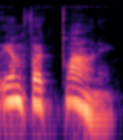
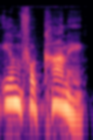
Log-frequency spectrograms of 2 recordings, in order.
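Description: First: The word is said with a click sound. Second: The word is said without a click sound. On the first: The speaker calls it right. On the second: The speaker calls it wrong.

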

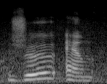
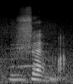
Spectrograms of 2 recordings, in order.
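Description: First: The vowel of je is kept before aime. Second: The vowel of je is dropped before aime. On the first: The speaker calls it wrong. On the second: The speaker calls it right.

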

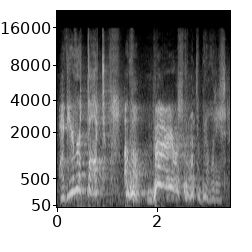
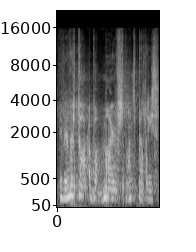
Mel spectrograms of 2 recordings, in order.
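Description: First: It is delivered with strong passion. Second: It is delivered in a restrained way.

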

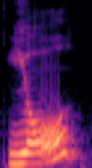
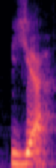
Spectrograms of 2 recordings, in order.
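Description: First: The vowel is said full and clear. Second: The vowel is reduced to a weak schwa. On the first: "with the short vowel sound" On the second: "with the schwa sound"

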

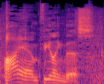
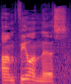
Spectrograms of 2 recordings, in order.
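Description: First: "I am" is said as two full words. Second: "I am" is contracted to "I'm". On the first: The speaker calls it right. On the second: The speaker calls it wrong. "Not I'm feeling this"

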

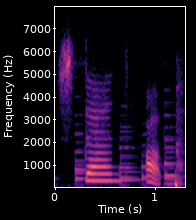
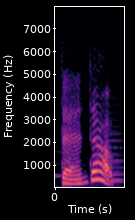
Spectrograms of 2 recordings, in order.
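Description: First: The two words are said separately, without linking. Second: The final d links smoothly into the next word.

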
